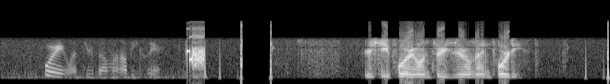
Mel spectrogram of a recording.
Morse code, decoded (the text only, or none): none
